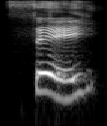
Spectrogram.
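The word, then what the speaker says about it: sei: এই ছয় কে আমরা ইতালিয়ান ভাষাতে বলবো সেই সেই মানে হচ্ছে ছয় তারপর আছে সাত সাত কে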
